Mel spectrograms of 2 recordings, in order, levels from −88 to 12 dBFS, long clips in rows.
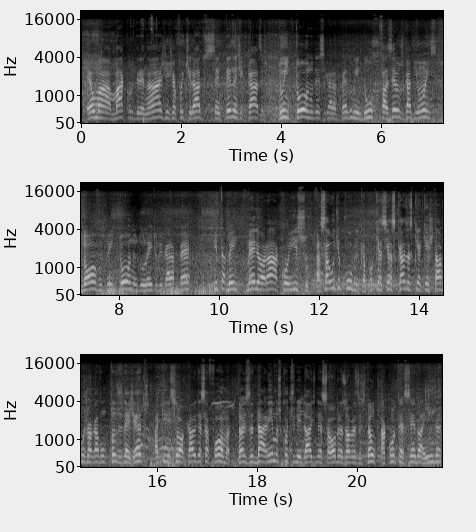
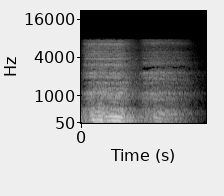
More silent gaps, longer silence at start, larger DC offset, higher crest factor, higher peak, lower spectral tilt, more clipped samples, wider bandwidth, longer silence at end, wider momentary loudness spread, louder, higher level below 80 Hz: neither; about the same, 0 s vs 0 s; neither; about the same, 18 dB vs 16 dB; second, -6 dBFS vs 0 dBFS; second, -4.5 dB/octave vs -6.5 dB/octave; neither; first, 18.5 kHz vs 8 kHz; second, 0 s vs 0.45 s; second, 7 LU vs 19 LU; second, -24 LUFS vs -16 LUFS; second, -52 dBFS vs -30 dBFS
